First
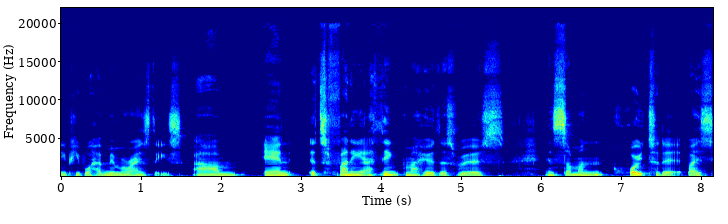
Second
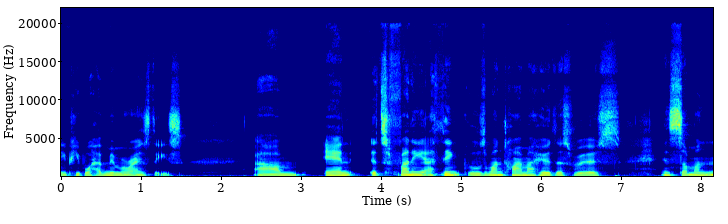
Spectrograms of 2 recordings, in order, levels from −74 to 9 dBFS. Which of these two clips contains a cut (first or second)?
first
